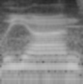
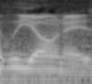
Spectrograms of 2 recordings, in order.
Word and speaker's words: Leone's: Is it pronounced Leon's or Leone's? Oh, okay. So I just had a funny exchange with one of the guys that works over here. It's actually Leone's. I was saying it wrong, so that's a little embarrassing.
